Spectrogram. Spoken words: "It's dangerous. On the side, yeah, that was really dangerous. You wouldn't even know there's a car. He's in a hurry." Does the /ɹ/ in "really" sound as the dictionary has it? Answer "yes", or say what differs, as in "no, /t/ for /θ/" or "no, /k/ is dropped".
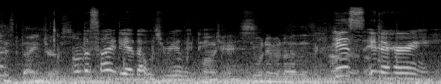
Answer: yes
